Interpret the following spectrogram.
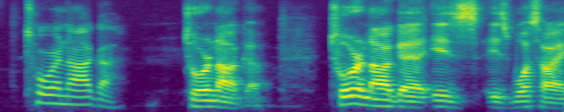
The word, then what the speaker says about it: Toranaga: How do you pronounce the Sanada's character's name? Toranaga.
